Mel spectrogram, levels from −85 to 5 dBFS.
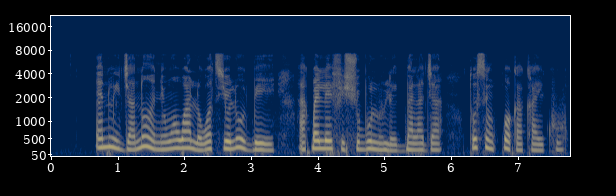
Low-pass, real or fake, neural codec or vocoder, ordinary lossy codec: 7.2 kHz; real; none; none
